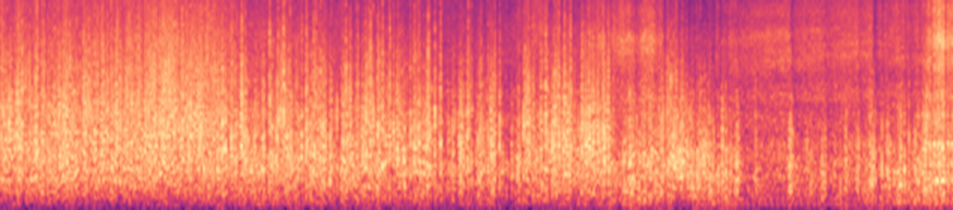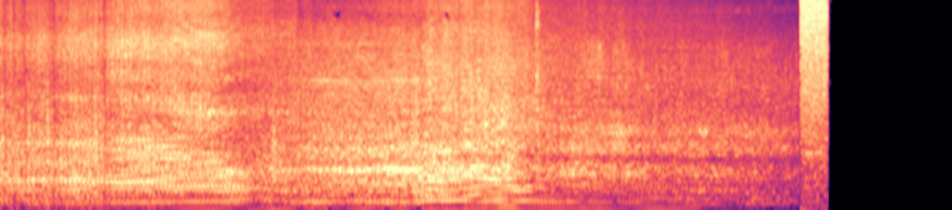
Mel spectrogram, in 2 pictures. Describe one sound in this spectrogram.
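A large truck engine rumbles as the truck drives past close by.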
